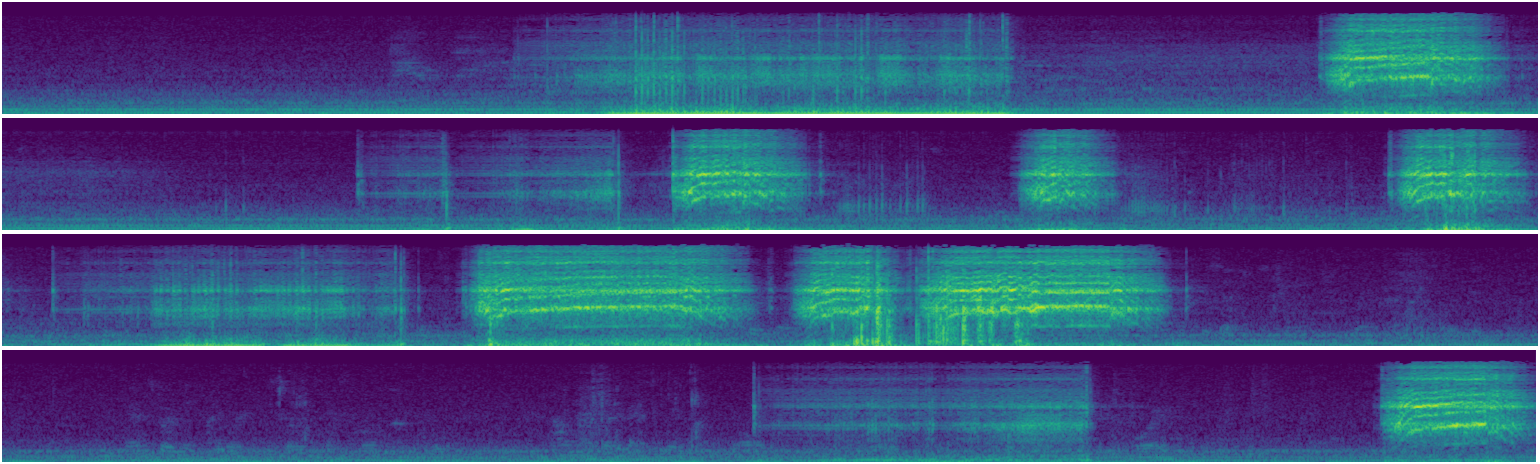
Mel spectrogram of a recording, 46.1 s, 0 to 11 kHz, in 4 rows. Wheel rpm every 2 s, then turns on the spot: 0, 0, 20, 10, 10, 40, 0, 10, 30, 20, 10, 30, 10, 100, 60, 100, 0, 0, 0, 0, 10, 10, 50.
4-8 24-26 40-44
